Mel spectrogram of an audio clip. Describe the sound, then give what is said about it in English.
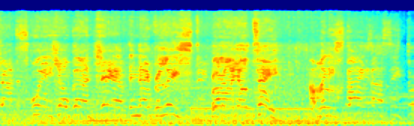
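Rap music blares loudly from a motorcycle passing by at a busy intersection, a rapping voice riding over the low rumble of the engine, staying steady for several seconds. “On this day, it's blasting from a motorcycle passing by.”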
